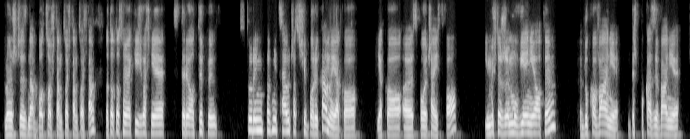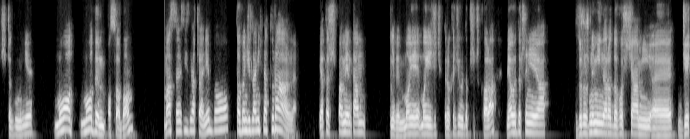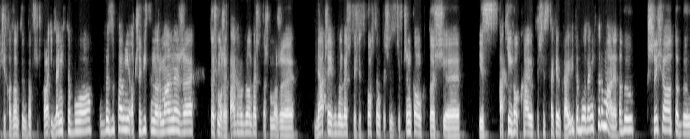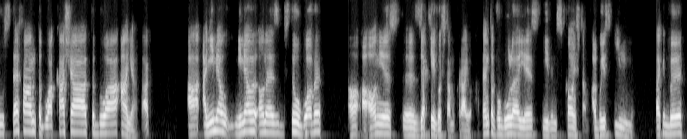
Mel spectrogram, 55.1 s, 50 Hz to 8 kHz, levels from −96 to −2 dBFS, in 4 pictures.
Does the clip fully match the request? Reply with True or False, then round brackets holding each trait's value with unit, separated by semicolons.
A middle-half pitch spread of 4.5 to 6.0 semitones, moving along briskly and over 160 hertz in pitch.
False (5.1 semitones; 175 wpm; 140 Hz)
